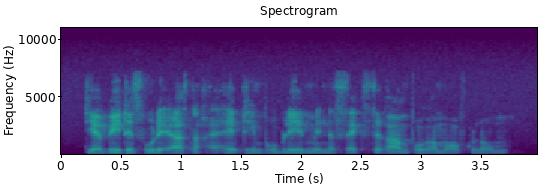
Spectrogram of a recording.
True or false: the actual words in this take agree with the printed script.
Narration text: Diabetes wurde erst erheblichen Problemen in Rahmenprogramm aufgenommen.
false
